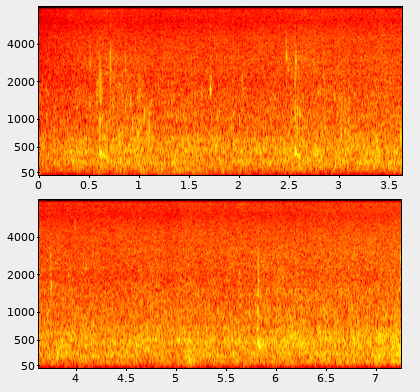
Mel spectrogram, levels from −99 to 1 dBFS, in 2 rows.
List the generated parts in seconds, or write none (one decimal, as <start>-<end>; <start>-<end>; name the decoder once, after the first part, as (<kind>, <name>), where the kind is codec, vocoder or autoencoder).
2.9-5.8 (vocoder, Vocos)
